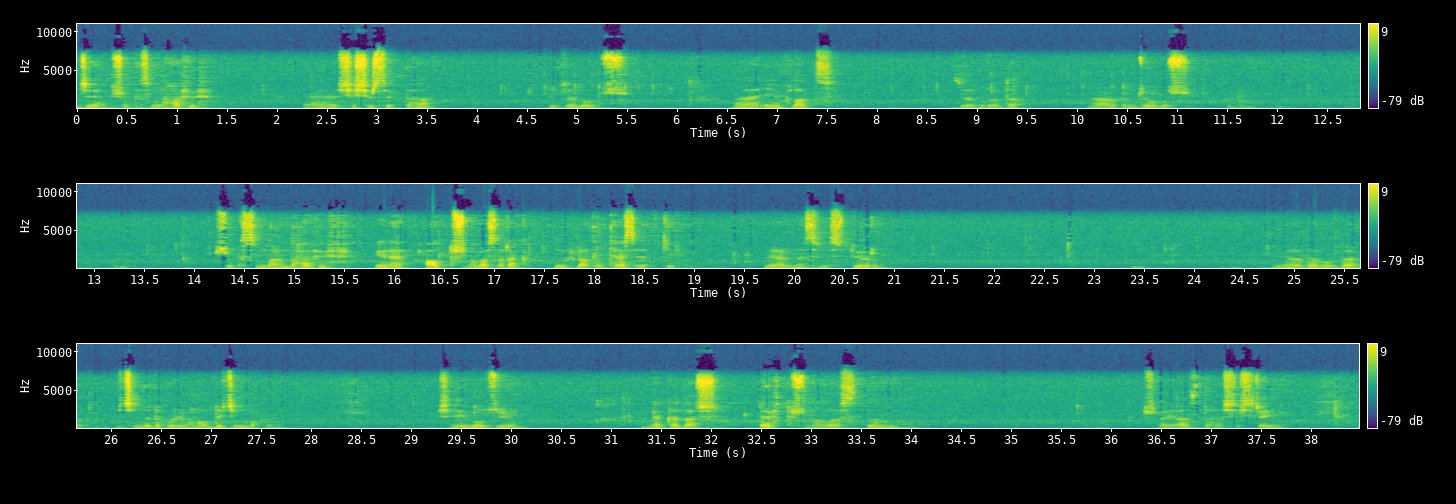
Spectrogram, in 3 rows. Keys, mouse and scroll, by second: 0.1-12.8 drag, 12.8 click, 14.0 click, 17.4 alt+click, 19.2 scroll up 1, 19.8 scroll down 1, 20.3 click, 22.8 ctrl+z, 24.1-25.5 drag, 25.5-29.3 alt+drag, 29.5 click, 30.0 scroll up 1, 31.2 alt+click, 32.4 f, 33.4-36.7 drag.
